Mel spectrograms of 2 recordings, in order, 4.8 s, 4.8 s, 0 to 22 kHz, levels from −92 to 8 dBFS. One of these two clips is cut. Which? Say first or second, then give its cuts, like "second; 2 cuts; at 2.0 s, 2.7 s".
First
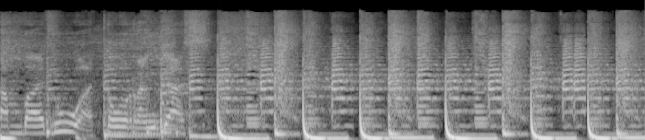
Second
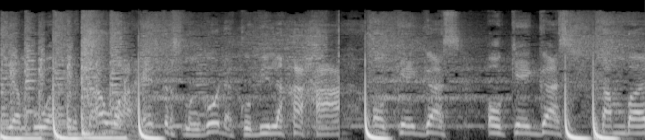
second; 1 cut; at 2.6 s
